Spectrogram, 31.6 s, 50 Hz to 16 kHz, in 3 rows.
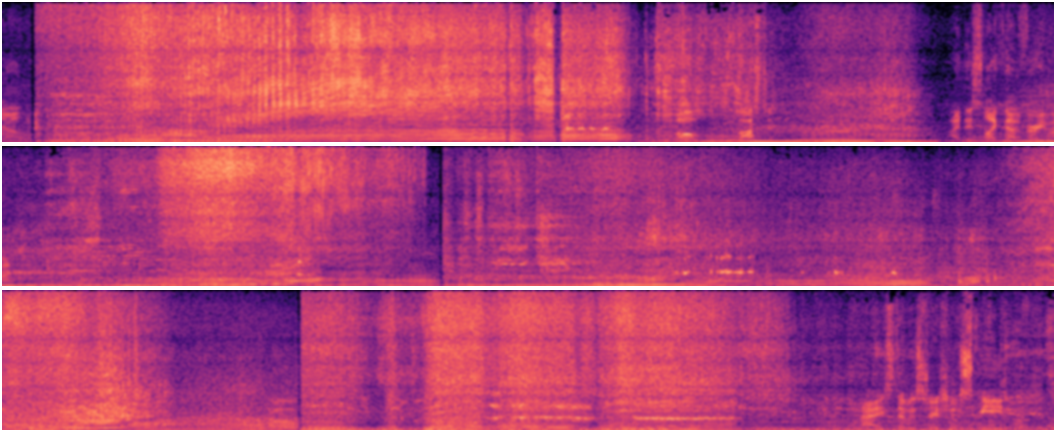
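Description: Sports-car engines revving hard one after another as the cars pull away, the pitch climbing and dropping again and again. Among them is a McLaren's twin-turbo V8, revved about halfway through.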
